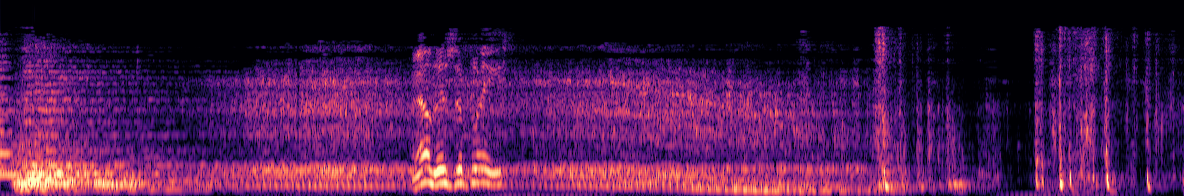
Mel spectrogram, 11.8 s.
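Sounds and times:
car engine idling: 0.0 - 11.5
speech: 4.2 - 5.2
knocks: 8.7 - 11.8.

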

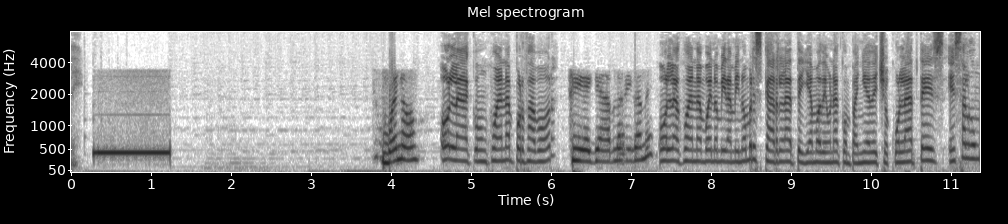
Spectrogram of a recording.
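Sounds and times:
telephone tone as a call is dialed: 0.3 - 1.3
speech: 3.9 - 11.3.

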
